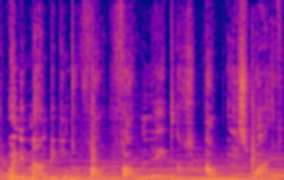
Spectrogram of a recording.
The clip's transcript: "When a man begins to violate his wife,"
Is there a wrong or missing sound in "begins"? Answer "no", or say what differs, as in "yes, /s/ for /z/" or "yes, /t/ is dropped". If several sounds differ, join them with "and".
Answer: yes, /z/ is dropped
